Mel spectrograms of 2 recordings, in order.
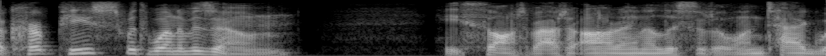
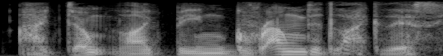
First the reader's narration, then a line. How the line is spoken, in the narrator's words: he growled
